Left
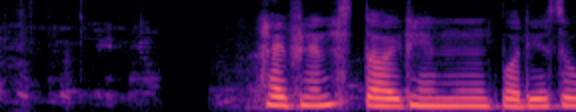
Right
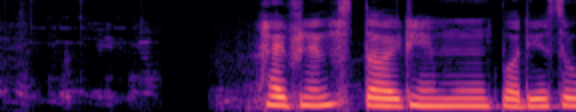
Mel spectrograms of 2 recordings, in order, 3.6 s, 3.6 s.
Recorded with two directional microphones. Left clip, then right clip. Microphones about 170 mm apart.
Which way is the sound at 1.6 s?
25° right (ahead or behind).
